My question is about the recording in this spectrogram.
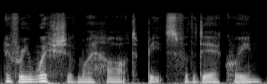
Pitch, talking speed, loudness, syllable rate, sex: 110 Hz, 225 wpm, -19 LUFS, 4.9 syllables/s, male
